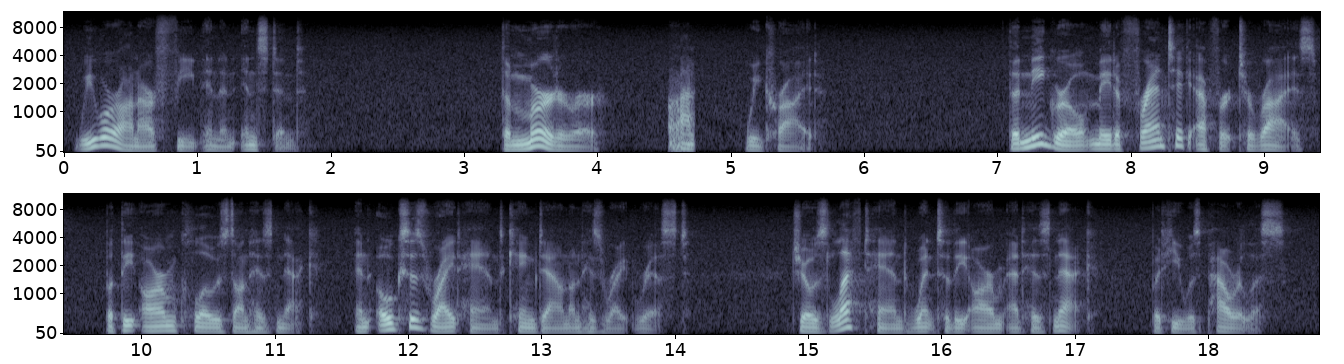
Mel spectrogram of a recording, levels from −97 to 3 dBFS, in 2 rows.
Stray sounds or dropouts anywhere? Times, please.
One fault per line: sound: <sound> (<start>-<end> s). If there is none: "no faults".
sound: laugh (4.5-4.7 s)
